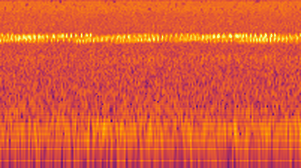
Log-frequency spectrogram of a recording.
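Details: Night crickets sing a steady, shrill, rapidly pulsing trill that never pauses, the tone holding almost level over a soft low hum.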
